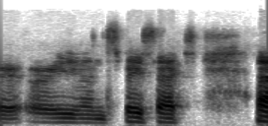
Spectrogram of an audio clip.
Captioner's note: laughing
